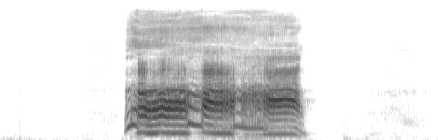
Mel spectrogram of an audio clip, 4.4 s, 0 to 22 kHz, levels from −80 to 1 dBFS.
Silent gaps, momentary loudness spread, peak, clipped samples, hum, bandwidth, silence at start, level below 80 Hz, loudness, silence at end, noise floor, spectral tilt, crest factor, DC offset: none; 9 LU; -8 dBFS; under 0.1%; none; 16 kHz; 1.25 s; -70 dBFS; -21 LUFS; 1.35 s; -77 dBFS; -2 dB/octave; 18 dB; under 0.1%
